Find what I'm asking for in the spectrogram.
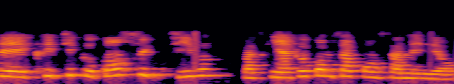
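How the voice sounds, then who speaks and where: Her pitch is high for a woman, and it shows ordinary variation. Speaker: YouTuber, lifestyle vlogger. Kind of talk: casual vlog introduction to webcam. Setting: home webcam recording. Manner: hesitant, many fillers (euh).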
